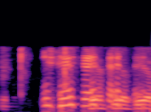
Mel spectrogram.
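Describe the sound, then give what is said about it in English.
Two quick, sharp hand claps from one person, then a voice breaks into drawn-out, sing-song vocalizing that carries on after the claps stop. “Applause, hurry up and get on here. Ooh, yay. I'll do it myself. I'll do it manually.”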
